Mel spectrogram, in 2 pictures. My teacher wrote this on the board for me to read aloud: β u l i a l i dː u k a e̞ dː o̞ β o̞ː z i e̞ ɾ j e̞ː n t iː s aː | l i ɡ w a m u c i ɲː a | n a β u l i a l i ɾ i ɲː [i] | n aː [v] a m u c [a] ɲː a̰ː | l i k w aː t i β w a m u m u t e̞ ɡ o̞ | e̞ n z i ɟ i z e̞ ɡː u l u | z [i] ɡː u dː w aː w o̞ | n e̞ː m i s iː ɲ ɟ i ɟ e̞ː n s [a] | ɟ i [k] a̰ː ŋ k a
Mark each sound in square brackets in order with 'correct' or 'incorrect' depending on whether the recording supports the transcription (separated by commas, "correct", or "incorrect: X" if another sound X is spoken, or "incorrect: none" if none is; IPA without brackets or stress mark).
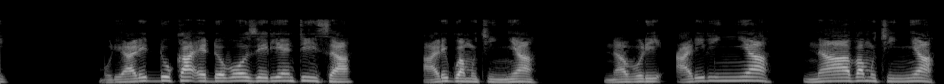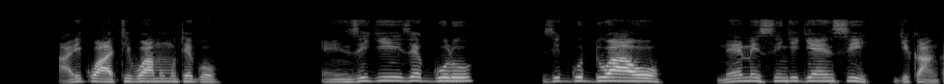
incorrect: a, correct, incorrect: i, correct, incorrect: i, correct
